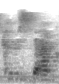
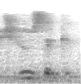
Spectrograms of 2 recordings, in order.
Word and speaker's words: Cusack: So it's Cusack like the actors Joan and John Cusack. That was my maiden name. You pronounce it Cusk in Ireland and it's a pretty popular name in Ireland.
